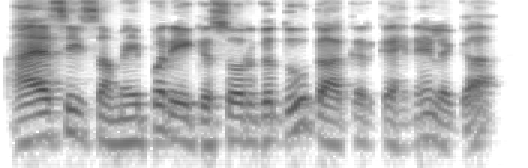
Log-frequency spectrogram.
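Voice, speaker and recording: A man speaks with a Malayalam accent and ordinary pitch variation. The background is quiet. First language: Malayalam (speaking Hindi). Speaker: evangelist. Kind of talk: Bible study teaching. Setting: church prayer meeting.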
